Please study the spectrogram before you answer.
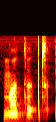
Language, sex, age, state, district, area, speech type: Kashmiri, male, 18-30, Jammu and Kashmir, Bandipora, rural, read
